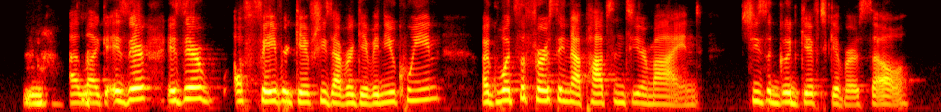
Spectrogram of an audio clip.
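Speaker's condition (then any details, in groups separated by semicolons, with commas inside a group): No condition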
